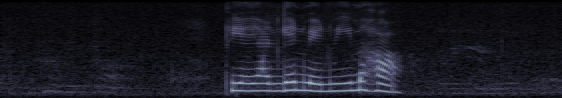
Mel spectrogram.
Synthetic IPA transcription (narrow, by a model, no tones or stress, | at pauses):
prijəjanɡenʋenʋiːməɦaː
